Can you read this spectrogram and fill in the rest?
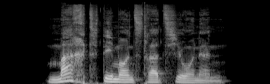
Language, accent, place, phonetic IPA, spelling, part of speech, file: German, Germany, Berlin, [ˈmaxtdemɔnstʁaˌt͡si̯oːnən], Machtdemonstrationen, noun, De-Machtdemonstrationen.ogg
- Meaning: plural of Machtdemonstration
